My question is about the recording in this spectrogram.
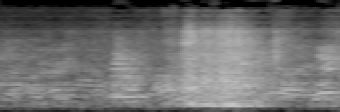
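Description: Voices talking in a crowded hall, with a loud burst of shouting a little over a second in.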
